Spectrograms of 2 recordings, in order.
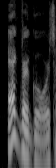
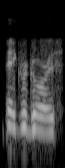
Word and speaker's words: egregores: tell us a little about your new book, Egregores. Am I pronouncing that correctly? – Nobody gets it right, so don't worry about it. It's Greek. It's Greek. we say egregores, although some say egregores.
